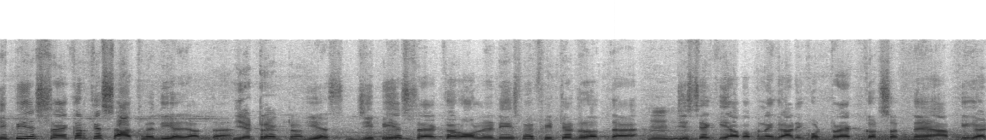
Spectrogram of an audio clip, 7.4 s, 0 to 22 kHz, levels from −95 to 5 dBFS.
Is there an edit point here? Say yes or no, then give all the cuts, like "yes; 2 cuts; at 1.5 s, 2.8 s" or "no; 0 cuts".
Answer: no; 0 cuts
